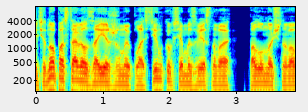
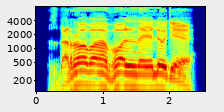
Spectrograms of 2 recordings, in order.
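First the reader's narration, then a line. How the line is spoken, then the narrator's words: Wild bellowing. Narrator (Russian): заорал дурным голосом Лиходей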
